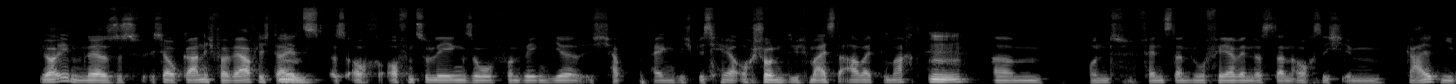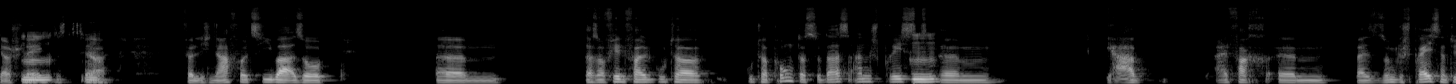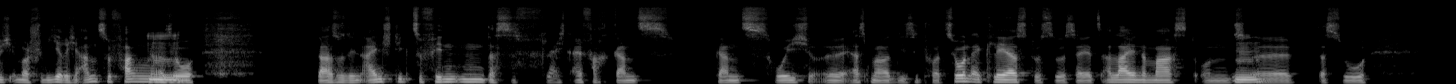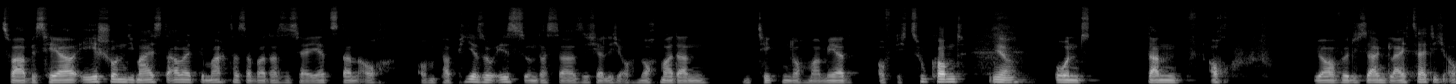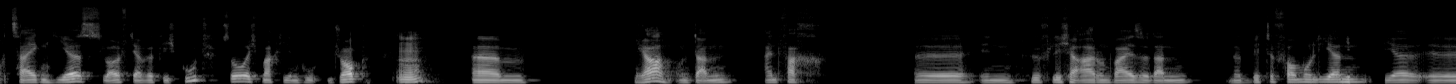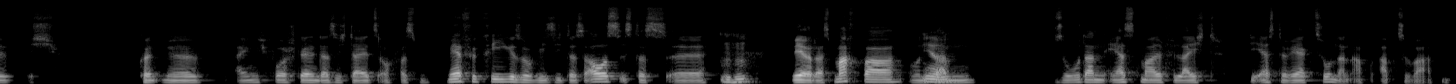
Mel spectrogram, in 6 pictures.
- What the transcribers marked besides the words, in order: none
- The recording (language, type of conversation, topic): German, advice, Wie kann ich mit meinem Chef ein schwieriges Gespräch über mehr Verantwortung oder ein höheres Gehalt führen?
